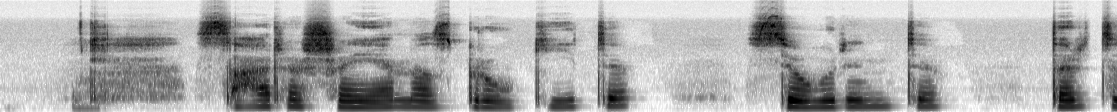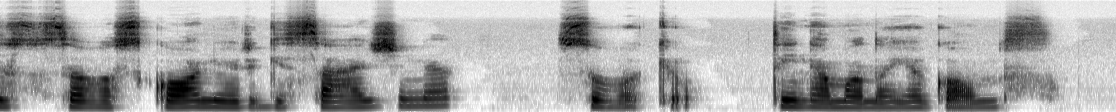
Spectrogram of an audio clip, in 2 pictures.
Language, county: Lithuanian, Kaunas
